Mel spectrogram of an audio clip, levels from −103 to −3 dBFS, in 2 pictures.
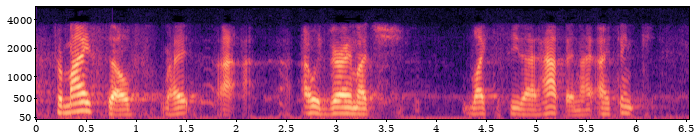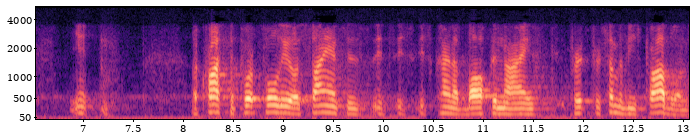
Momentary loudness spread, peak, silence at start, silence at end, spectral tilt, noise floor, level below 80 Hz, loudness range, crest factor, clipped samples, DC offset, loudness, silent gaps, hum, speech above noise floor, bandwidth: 19 LU; 0 dBFS; 0 s; 0 s; -11 dB/octave; -48 dBFS; -50 dBFS; 6 LU; 18 dB; under 0.1%; under 0.1%; -18 LUFS; none; none; 30 dB; 3.8 kHz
